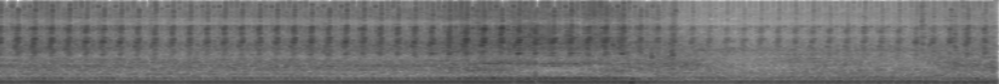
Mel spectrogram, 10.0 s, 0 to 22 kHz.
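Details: Porsche 986 Boxster 2.7 flat-six idling with a recently developed crisp, fast, regular ticking over a deep steady hum; source of the tick unknown.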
